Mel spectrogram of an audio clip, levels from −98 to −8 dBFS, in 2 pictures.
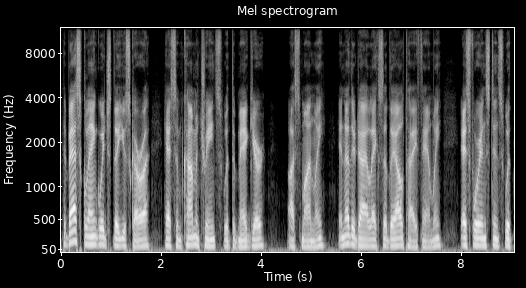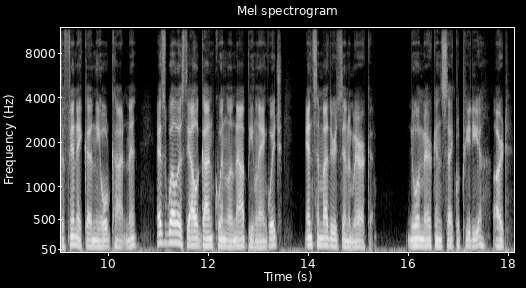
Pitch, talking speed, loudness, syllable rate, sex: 100 Hz, 145 wpm, -20 LUFS, 5.3 syllables/s, male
